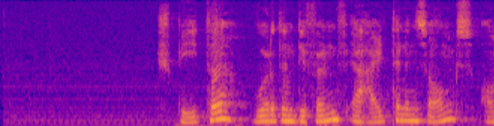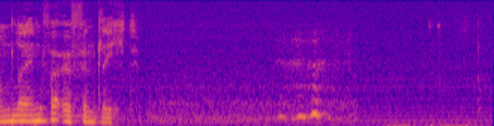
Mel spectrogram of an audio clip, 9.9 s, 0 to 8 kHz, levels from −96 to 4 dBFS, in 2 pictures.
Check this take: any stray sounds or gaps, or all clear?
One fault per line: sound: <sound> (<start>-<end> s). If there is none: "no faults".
sound: laugh (7.7-8.5 s)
